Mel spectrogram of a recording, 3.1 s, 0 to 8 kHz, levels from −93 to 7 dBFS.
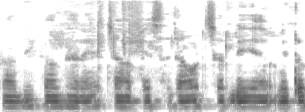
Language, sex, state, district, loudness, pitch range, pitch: Hindi, male, Uttar Pradesh, Etah, -36 LUFS, 100-105 Hz, 100 Hz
